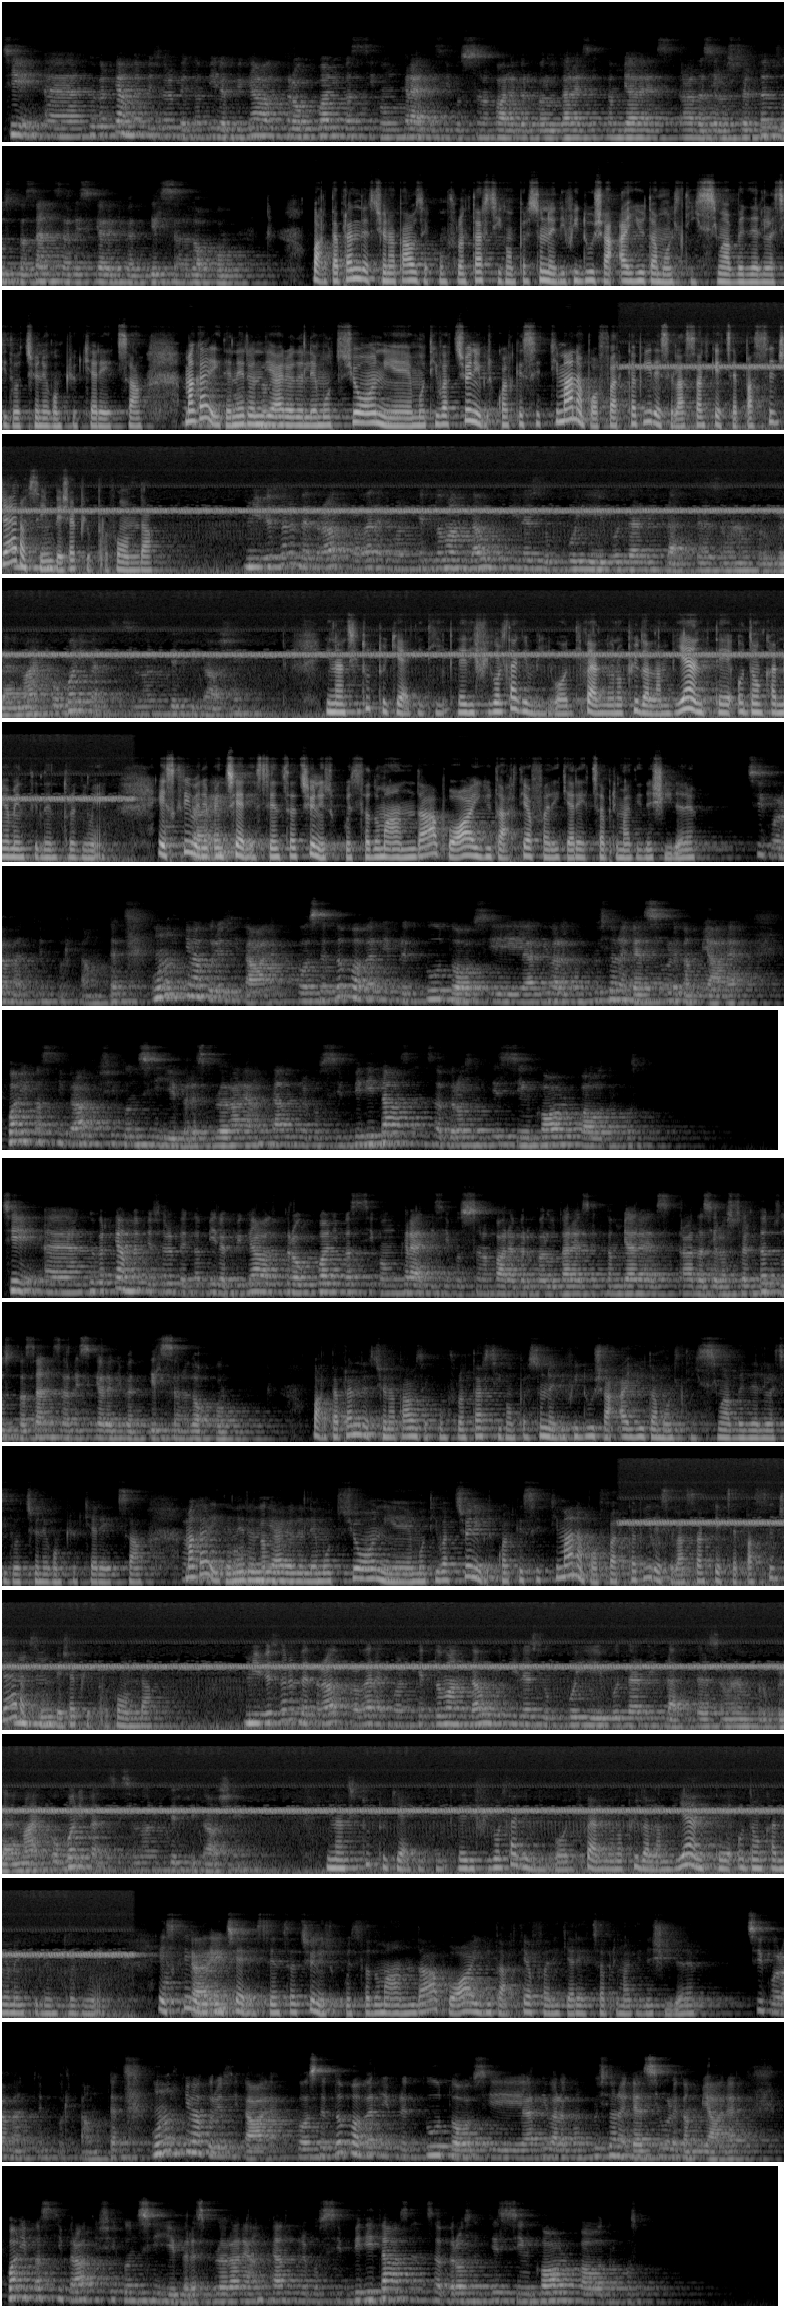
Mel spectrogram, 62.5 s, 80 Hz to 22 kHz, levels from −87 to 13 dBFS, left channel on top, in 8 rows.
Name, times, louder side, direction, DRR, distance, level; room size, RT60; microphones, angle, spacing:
voice 1, 0.0-10.1 17.4-18.4 23.6-24.0 25.9-33.7 40.7-41.4 46.6-61.2, right 1 dB, 35° right, 3 dB, 1.5 m, -37 dB
voice 2, 10.7-25.0 34.2-46.0, left 6 dB, 80° left, 16 dB, 0.4 m, -30 dB
sound 1, 21.8-40.4, right 1 dB, 5° right, 0.4 m, -35 dB
13.0 x 7.3 x 7.1 m, 1.4 s
head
